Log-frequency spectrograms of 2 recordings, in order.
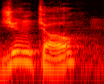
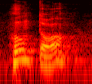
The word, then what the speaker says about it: Junto: He uh early in life in Philadelphia formed something juo and I think they pronounced it junto uh in but you if you know any Spanish hunto uh it comes from the Latin an another English variant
